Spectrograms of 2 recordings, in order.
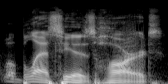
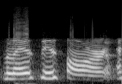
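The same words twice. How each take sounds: First: Slow, drawn-out Southern drawl. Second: Higher, drawn-out Southern drawl. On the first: Host echoing the guest's story, mock Southern drawl. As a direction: stretch each word like a Southerner. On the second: Guest echoing the host's joke, higher Southern drawl. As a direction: playfully stretch it out in Southern style. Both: Pretend. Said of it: "That's Southern".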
